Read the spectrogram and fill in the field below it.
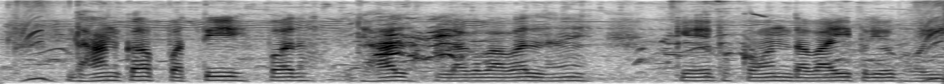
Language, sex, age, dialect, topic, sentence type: Bhojpuri, male, 18-24, Western, agriculture, question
